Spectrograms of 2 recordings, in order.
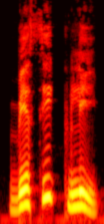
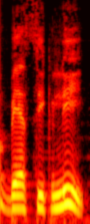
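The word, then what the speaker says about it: basically: next এবার নিচে দেখো বেসিক লি এখানেও এ এর পরে এল এল ওয়াই আছে তার মানে এখানেও এ এর উচ্চারণ হবে না তাহলে কি দাঁড়াবে বি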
